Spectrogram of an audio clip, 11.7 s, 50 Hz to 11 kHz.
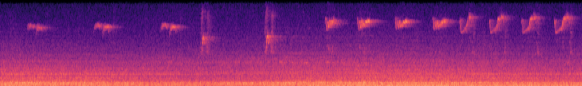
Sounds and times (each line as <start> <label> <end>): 0.0 passing-by freight train 11.6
